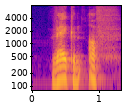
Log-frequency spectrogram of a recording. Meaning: inflection of afwijken: 1. plural present indicative 2. plural present subjunctive
- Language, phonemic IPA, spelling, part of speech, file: Dutch, /ˈwɛikə(n) ˈɑf/, wijken af, verb, Nl-wijken af.ogg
